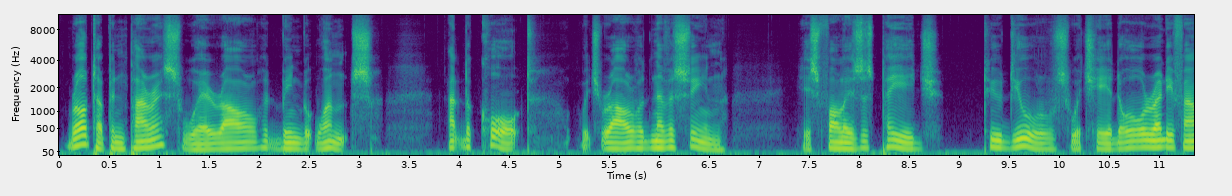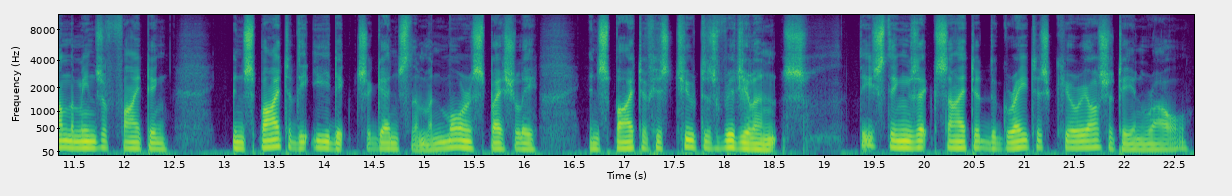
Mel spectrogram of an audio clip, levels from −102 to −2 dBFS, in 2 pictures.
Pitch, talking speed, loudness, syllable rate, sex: 105 Hz, 150 wpm, -19 LUFS, 4.4 syllables/s, male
